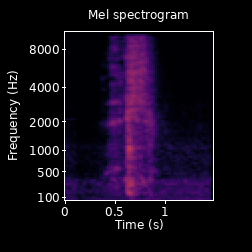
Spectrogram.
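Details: Single explosive sneeze: a short breathy intake, then a sharp hissing burst fading within half a second.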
